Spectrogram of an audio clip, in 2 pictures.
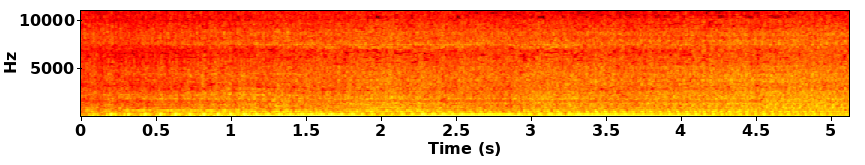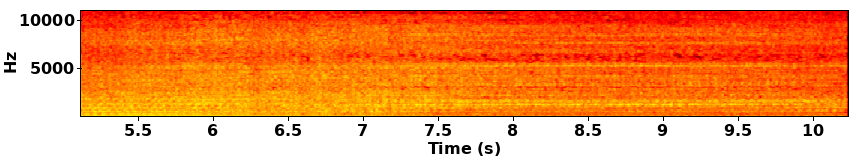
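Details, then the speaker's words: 2017 Volvo XC90 brought in as crank-no-start after reportedly stalling while driving; it runs but has a miss, idle shudders with a rhythmic stumble about four beats a second, raw fuel from the affected cylinder out the cat. "a little bit not a lot it runes it just has a miss"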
